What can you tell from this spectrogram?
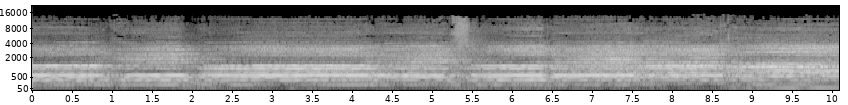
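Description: Slow background music of sustained choral chanting: voices hold long chords that change about two seconds in and again near the end.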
